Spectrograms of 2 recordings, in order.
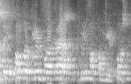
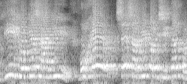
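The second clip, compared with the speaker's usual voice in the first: loud, higher call into the house, announcing a visitor; 6 semitones higher, 4 dB louder than usual. Retold or imitated. Relative at the window calls out to the family, loud and high.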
